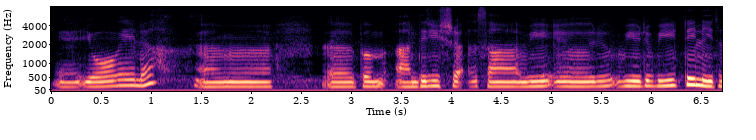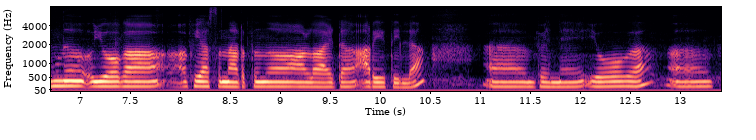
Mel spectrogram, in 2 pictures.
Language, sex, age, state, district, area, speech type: Malayalam, female, 45-60, Kerala, Pathanamthitta, rural, spontaneous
